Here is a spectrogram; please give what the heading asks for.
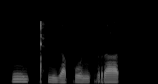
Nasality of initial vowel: oral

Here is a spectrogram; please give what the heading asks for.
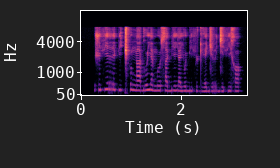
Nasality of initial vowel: oral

